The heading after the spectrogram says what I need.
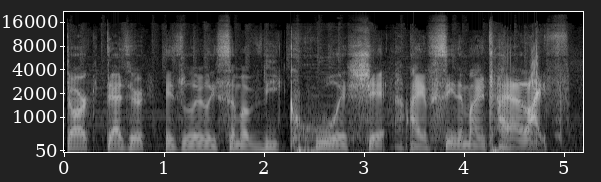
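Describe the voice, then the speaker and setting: A young man narrates a comedic video game review in a casual way. His voice is of average pitch and his delivery is irreverent and profane. Faint music runs behind him. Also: moderate pace, a bit bright. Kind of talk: casual comedic scripted commentary.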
